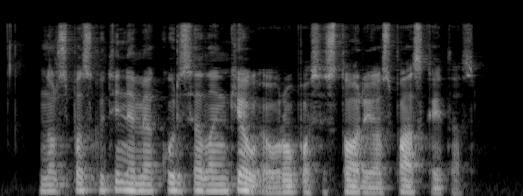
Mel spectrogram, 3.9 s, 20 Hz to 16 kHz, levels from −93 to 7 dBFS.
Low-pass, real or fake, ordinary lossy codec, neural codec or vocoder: 9.9 kHz; real; MP3, 96 kbps; none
